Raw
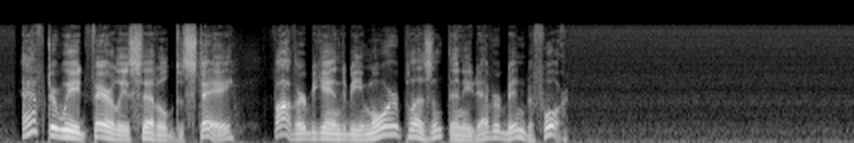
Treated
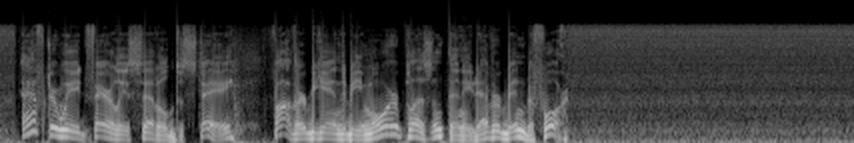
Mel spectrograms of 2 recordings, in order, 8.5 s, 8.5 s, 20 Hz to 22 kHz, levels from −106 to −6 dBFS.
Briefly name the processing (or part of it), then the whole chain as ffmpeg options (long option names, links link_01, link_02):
de-esser from a sidechain: -filter_complex "[0:a]asplit=2[link_01][link_02];[link_02]highpass=frequency=4900:poles=1,apad=whole_len=376703[link_03];[link_01][link_03]sidechaincompress=threshold=-59dB:ratio=8:attack=0.54:release=57,volume=6dB"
